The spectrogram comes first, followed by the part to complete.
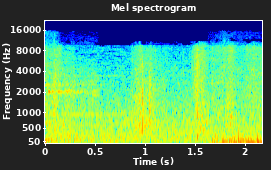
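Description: Footsteps on a forest floor of dry leaf litter, two steps standing out about a second in and half a second later.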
